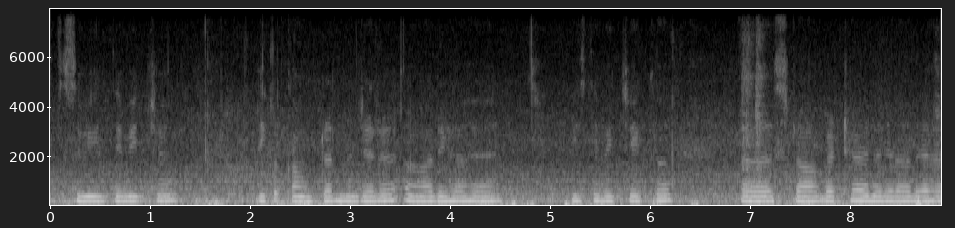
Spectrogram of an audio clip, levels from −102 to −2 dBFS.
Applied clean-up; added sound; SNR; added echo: none; none; none; none.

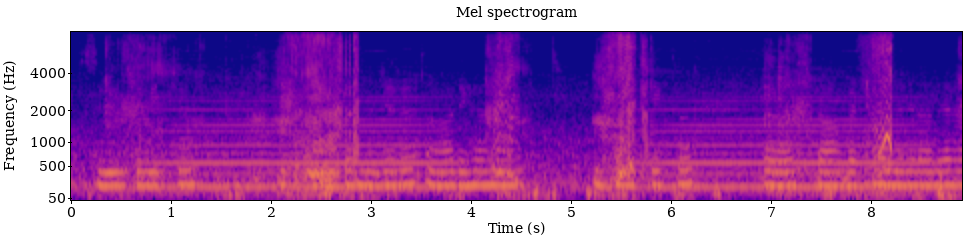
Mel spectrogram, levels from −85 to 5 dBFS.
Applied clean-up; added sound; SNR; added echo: none; Zipper (clothing) + Bowed string instrument; 3 dB; none.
